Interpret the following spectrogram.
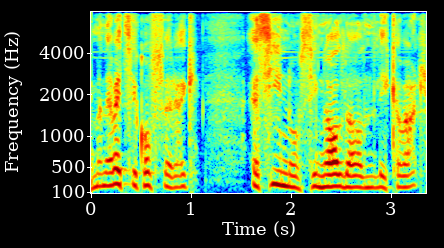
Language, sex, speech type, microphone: Norwegian, male, spontaneous, Sennheiser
